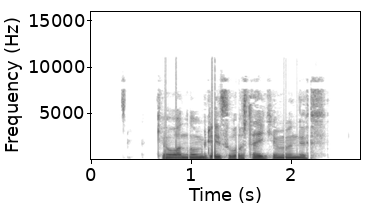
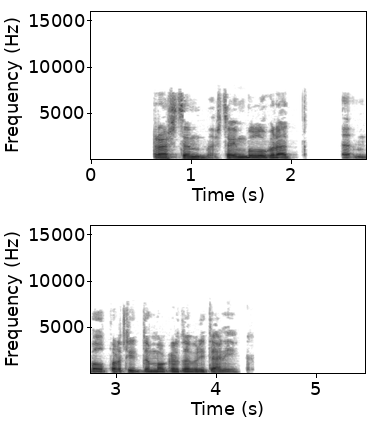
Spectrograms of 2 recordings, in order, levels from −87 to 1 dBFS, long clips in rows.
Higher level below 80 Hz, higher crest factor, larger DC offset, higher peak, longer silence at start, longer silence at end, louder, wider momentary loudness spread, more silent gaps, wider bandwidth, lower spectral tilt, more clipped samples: about the same, -54 dBFS vs -56 dBFS; about the same, 18 dB vs 18 dB; neither; second, -14 dBFS vs -2 dBFS; second, 0.3 s vs 0.65 s; second, 0.35 s vs 1.3 s; second, -29 LUFS vs -19 LUFS; first, 22 LU vs 8 LU; second, none vs 2.18-2.50 s; first, 11 kHz vs 7.6 kHz; about the same, -5.5 dB/octave vs -6 dB/octave; neither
